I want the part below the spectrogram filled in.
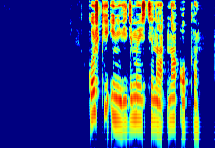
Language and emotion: Russian, neutral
